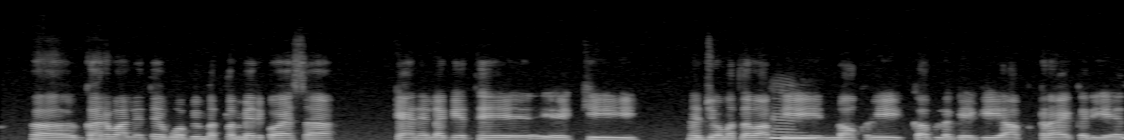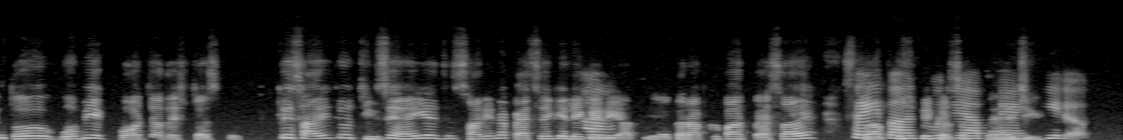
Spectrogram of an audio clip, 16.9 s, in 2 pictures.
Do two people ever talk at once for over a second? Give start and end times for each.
14.9-16.1

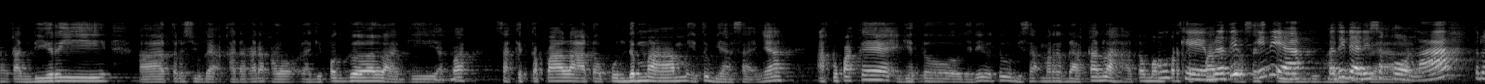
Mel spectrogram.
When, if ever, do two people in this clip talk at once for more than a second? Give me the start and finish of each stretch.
11.6-14.1

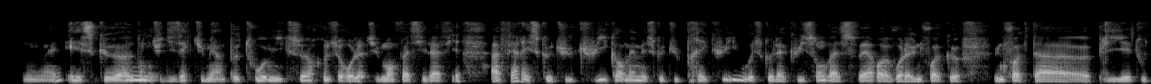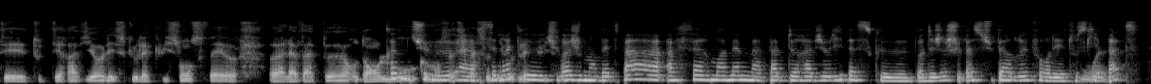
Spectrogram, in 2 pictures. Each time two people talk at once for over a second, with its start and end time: 15.4-17.2

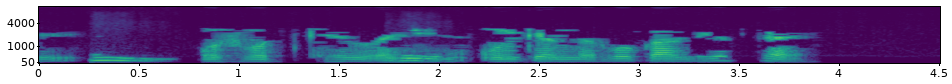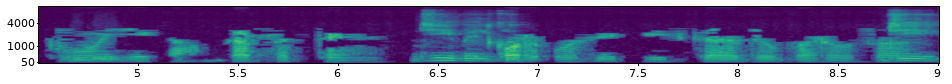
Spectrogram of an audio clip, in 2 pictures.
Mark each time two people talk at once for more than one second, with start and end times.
none

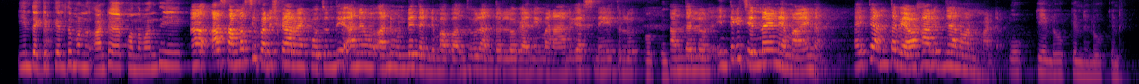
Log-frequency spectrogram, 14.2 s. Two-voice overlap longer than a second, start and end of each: none

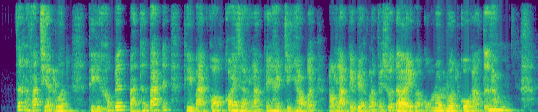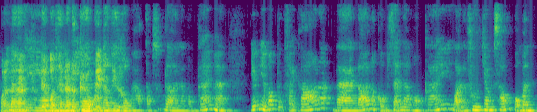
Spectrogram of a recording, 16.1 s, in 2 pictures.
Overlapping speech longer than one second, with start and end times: 8.2-9.9

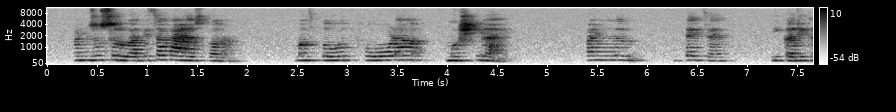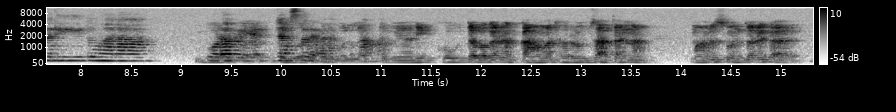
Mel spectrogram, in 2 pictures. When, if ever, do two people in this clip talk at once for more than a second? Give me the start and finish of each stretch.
9.3-11.0

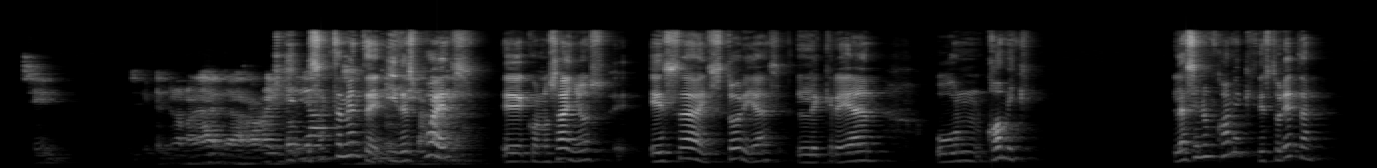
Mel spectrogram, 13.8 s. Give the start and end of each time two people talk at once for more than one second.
2.9-4.6

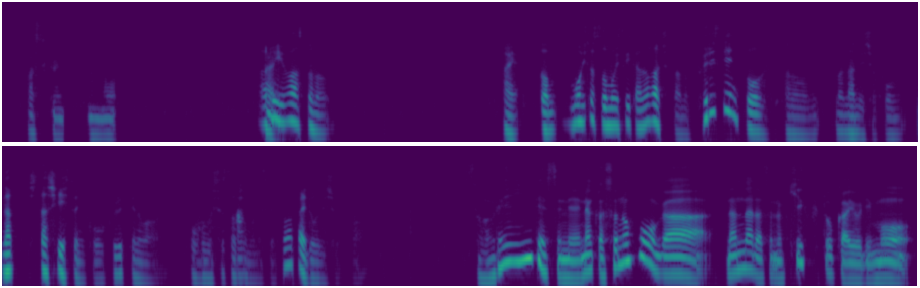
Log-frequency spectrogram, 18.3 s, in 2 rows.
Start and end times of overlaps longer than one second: none

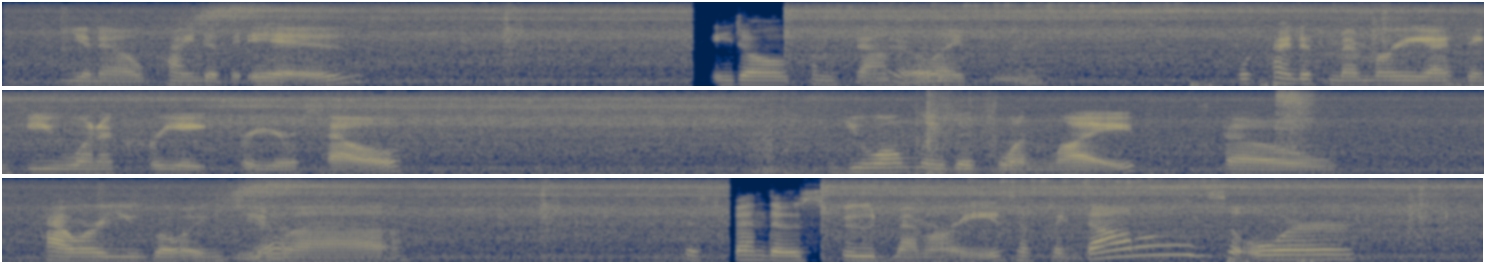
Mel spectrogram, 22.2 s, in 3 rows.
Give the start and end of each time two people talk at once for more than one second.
none

